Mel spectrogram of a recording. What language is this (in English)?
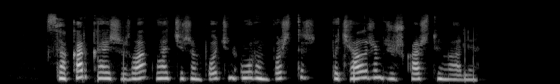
Mari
